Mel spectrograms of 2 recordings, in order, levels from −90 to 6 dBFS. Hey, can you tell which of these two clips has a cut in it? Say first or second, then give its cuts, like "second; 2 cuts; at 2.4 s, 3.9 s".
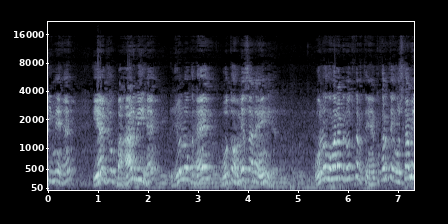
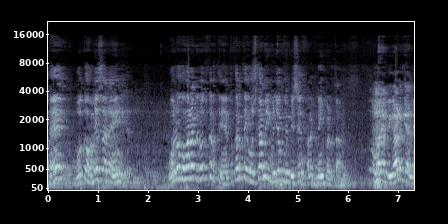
second; 1 cut; at 6.4 s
